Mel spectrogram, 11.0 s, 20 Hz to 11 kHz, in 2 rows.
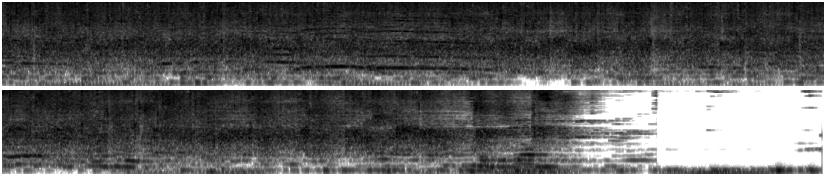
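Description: A crowd at the Smokin' on the Water 2018 barbecue competition award ceremony claps loudly and steadily for about nine seconds as Perth Barbecue School Barbecue is announced reserve grand champion, with faint cheers and chatter mixed in, before the applause drops off abruptly into near silence.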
